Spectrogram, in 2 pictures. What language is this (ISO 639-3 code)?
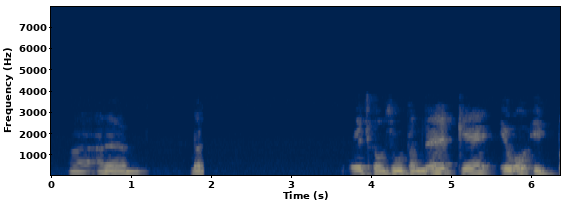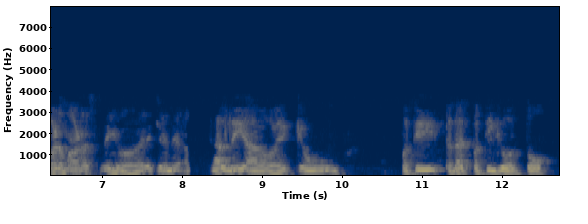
guj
